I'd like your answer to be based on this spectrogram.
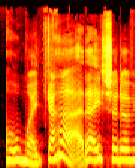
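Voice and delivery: drawn-out, slow "oh my God"; dawning realisation. Retold or imitated. Retelling his belated realisation of who he met, mock dismay.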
